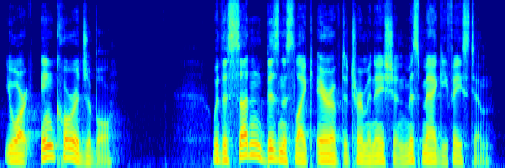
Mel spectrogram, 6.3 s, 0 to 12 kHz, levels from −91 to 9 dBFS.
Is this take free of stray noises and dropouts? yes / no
yes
